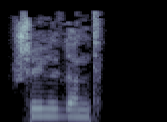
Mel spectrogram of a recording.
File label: "schildernd", German; adjectives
